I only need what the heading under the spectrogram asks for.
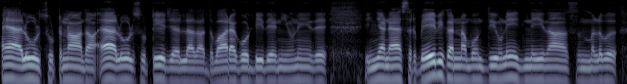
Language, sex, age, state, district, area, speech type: Dogri, male, 30-45, Jammu and Kashmir, Udhampur, rural, spontaneous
